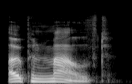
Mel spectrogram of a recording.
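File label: "open mouthed", British English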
